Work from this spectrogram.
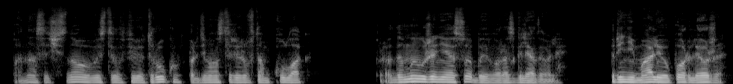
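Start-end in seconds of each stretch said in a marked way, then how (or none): none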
